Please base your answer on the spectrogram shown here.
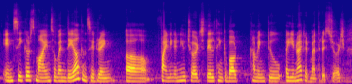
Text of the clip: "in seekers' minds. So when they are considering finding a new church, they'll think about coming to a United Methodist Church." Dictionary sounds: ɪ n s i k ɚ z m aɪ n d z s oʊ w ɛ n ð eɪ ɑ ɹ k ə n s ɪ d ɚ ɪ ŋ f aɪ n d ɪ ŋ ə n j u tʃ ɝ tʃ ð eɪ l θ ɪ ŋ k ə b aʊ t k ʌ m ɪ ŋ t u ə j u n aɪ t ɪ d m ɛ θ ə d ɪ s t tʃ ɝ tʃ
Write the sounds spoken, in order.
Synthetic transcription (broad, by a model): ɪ n s i k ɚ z m aɪ n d s oʊ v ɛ n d eɪ ɑ ɹ k ə n s ɪ d ɚ ɪ ŋ f aɪ n d ɪ ŋ ə n j u tʃ ɝ tʃ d eɪ l t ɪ ŋ k ə b aʊ t k ʌ m ɪ ŋ t u ə j u n aɪ t ɪ d m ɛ t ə d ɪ s t tʃ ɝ tʃ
